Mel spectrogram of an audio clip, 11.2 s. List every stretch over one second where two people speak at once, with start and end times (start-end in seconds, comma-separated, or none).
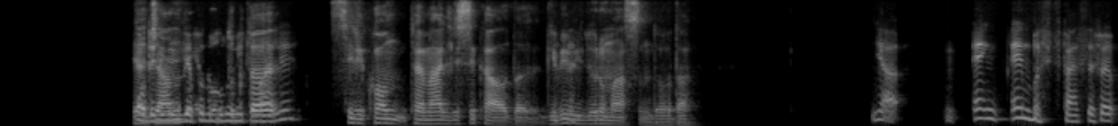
1.4-2.8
